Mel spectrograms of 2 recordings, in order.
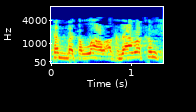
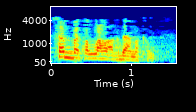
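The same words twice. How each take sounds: First: The first word begins with a 'th' sound. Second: The first word begins with an 's' sound. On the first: May your feet be made firm. The speaker calls it right. "She wanted to say" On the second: The sentence means nothing. The speaker calls it wrong. "rather than saying firm, she was saying Sabt"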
